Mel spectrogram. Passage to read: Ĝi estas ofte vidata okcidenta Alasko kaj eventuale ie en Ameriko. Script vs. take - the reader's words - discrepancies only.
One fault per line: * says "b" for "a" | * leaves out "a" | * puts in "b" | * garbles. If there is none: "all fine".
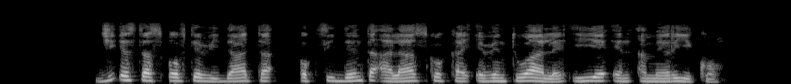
all fine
